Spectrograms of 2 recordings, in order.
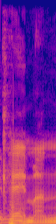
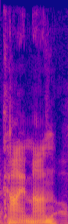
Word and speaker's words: Cayman: It's actually Cayman, not Cayman. That's why we use the English spelling on the lettering at the back. That way it stays, Cayman.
